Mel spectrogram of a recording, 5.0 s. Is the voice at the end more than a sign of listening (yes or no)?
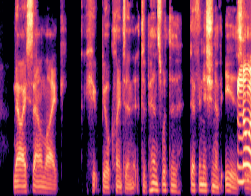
yes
